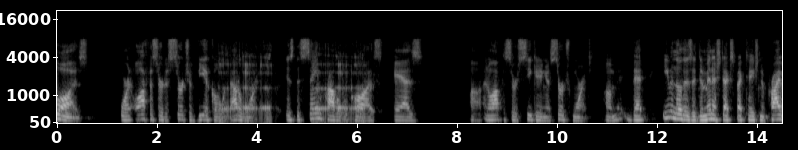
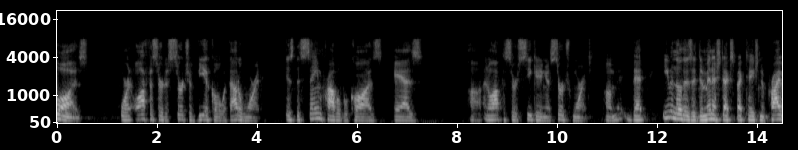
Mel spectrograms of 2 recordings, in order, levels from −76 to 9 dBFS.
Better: second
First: noise reduction (neural mask model RNNoise)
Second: none

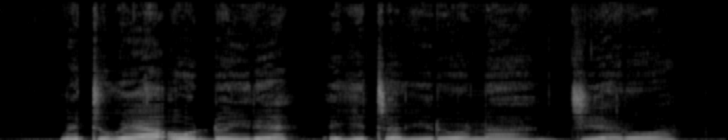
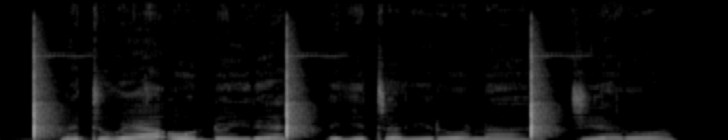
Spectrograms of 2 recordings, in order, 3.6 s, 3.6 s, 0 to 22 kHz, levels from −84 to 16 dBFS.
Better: first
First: none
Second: noise reduction (classical method spectral subtraction)

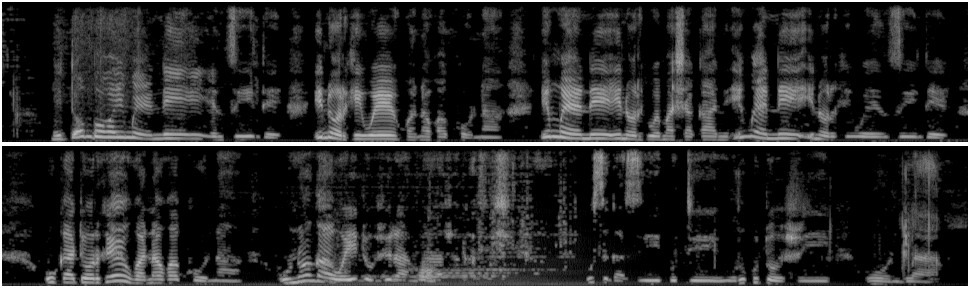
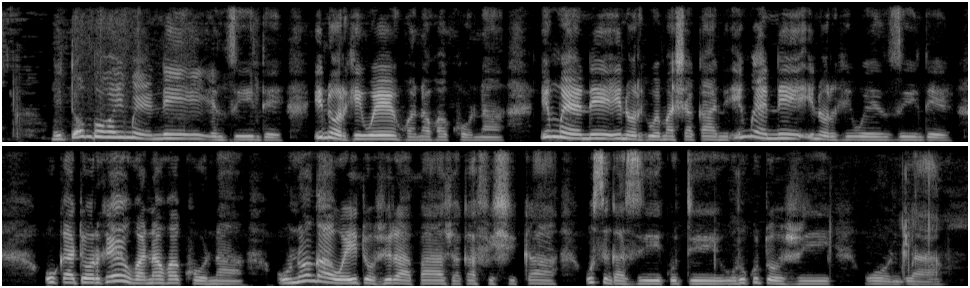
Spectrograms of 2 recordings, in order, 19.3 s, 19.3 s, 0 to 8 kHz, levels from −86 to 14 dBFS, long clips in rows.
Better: second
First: noise reduction (classical method spectral subtraction)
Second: none

